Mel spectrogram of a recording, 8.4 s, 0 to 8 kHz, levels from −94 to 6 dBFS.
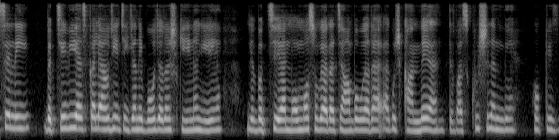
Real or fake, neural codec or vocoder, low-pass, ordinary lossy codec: fake; codec, 16 kHz, 1 kbps, FunCodec, trained on Chinese and English, 50 frames a second; 7.2 kHz; none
